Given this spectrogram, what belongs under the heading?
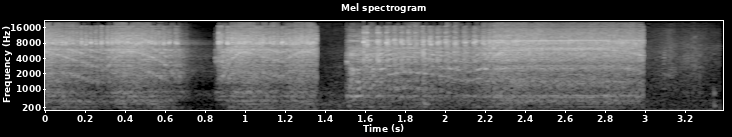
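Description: A ratchet wrench clicks loud and close while tightening the rear brake caliper bolts on a 2003–2011 Honda Element, in three sustained bursts of rapid ratcheting separated by short pauses.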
